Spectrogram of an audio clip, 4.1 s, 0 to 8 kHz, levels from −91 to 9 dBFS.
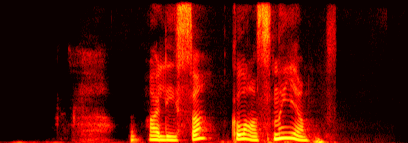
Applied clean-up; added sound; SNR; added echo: neural mask model Resemble Enhance denoiser.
